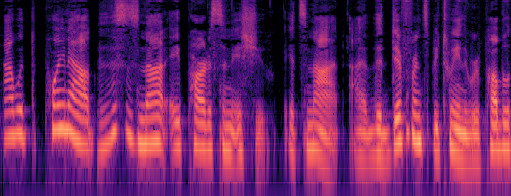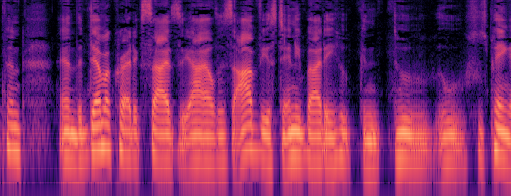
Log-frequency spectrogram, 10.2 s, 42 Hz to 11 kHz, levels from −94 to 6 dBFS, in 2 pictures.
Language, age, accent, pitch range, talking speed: English, 50-69, American, 135-170 Hz, 205 wpm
